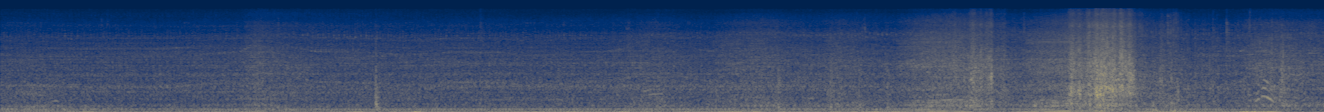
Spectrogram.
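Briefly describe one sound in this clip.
Tyres grind and scrape over rock and wet mud.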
